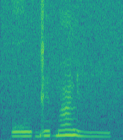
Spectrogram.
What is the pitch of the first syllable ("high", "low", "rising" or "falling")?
low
